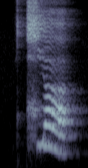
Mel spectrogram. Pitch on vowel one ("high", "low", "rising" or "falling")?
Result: falling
